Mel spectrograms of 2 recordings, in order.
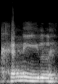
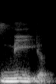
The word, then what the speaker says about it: kneel: e l it's not Canal it's Neil so it's one of those words that Ken like no NE know night and that day Ken the K is silent so NE kneel before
